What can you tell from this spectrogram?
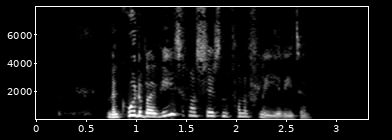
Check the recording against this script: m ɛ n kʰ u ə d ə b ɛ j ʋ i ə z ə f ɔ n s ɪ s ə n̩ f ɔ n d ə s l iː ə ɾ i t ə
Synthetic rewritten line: m ɛ n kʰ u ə d ə b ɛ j ʋ i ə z ə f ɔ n s ɪ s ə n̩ f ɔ n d ə f l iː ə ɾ i t ə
